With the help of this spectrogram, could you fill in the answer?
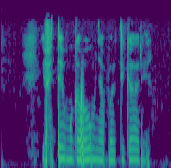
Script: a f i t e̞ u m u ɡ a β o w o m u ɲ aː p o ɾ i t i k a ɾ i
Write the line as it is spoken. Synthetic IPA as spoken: i f i t e̞ u m u ɡ a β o w u m u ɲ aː p o ɾ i t i ɡ a ɾ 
